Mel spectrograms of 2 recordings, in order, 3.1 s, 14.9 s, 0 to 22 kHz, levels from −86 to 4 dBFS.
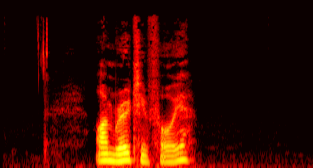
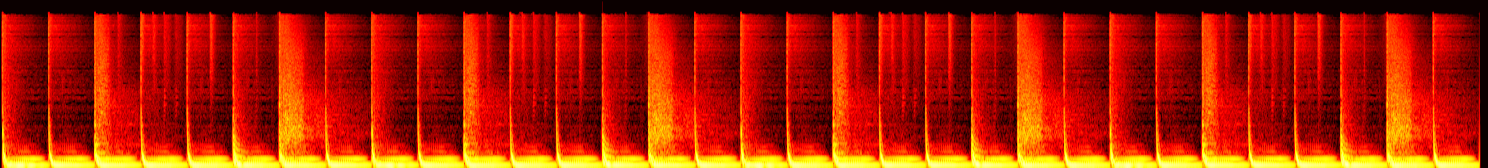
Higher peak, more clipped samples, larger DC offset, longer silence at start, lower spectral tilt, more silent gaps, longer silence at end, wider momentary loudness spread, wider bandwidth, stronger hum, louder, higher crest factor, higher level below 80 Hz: second, -4 dBFS vs 0 dBFS; neither; neither; first, 0.95 s vs 0 s; first, -7.5 dB/octave vs -6 dB/octave; neither; first, 1.25 s vs 0.1 s; first, 12 LU vs 2 LU; about the same, 15.5 kHz vs 16.5 kHz; neither; second, -21 LUFS vs -15 LUFS; first, 22 dB vs 12 dB; second, -58 dBFS vs -12 dBFS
